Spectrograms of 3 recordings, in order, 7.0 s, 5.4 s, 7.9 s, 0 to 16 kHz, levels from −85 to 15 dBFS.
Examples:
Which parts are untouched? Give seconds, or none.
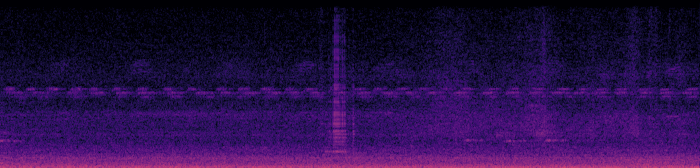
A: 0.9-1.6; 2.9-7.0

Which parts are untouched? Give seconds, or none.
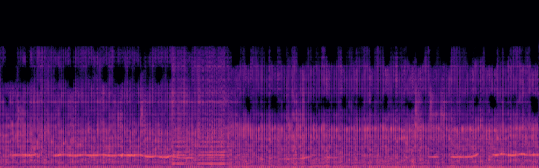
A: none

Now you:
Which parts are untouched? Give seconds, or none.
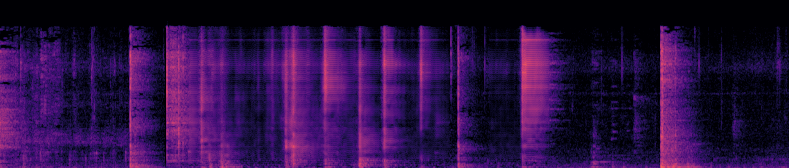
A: 0.0-1.9; 4.5-4.9; 5.5-7.9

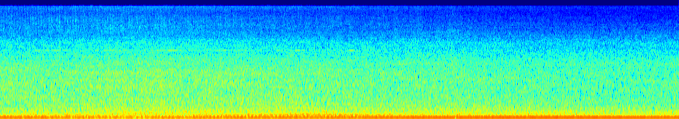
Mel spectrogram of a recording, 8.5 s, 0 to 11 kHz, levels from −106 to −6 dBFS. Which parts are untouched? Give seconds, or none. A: 0.0-8.5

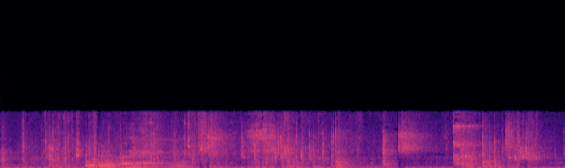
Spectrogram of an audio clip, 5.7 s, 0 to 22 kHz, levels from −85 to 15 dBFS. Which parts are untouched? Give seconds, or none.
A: 0.0-5.7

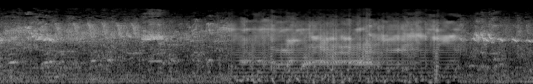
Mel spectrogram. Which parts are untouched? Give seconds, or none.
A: 0.0-2.3; 4.6-5.3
